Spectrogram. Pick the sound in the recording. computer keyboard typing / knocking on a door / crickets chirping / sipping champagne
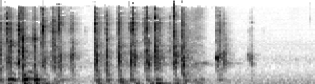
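computer keyboard typing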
